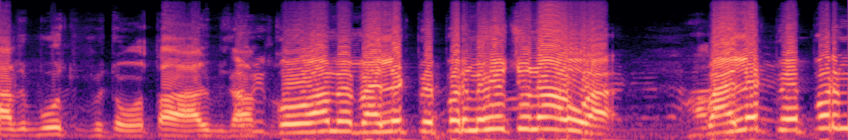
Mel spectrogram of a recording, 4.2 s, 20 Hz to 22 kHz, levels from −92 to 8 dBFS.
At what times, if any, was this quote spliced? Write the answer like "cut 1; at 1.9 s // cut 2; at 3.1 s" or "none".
none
